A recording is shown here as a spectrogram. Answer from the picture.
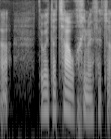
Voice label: "tawch", Welsh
